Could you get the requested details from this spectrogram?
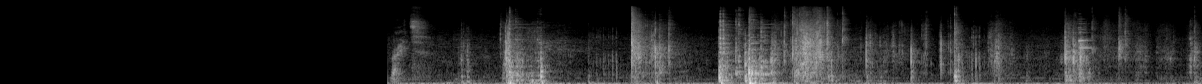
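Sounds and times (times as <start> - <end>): food packaging crinkling and tearing: 6.0 - 6.9, 7.7 - 10.2, 11.0 - 12.0
knocks and clatter of pans: 10.7 - 11.0.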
